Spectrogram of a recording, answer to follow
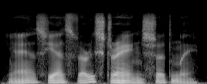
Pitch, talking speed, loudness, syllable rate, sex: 85 Hz, 145 wpm, -20 LUFS, 4.7 syllables/s, male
